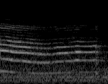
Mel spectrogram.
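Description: A single drawn-out cat meow, close and fairly soft, with a rising then falling whine.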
